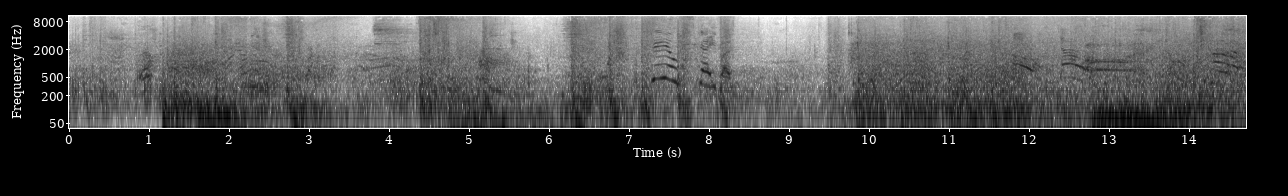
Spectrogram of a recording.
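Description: Heavy blows strike with loud thuds and crashes.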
